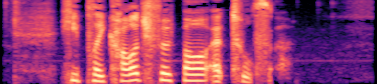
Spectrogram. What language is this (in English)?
English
